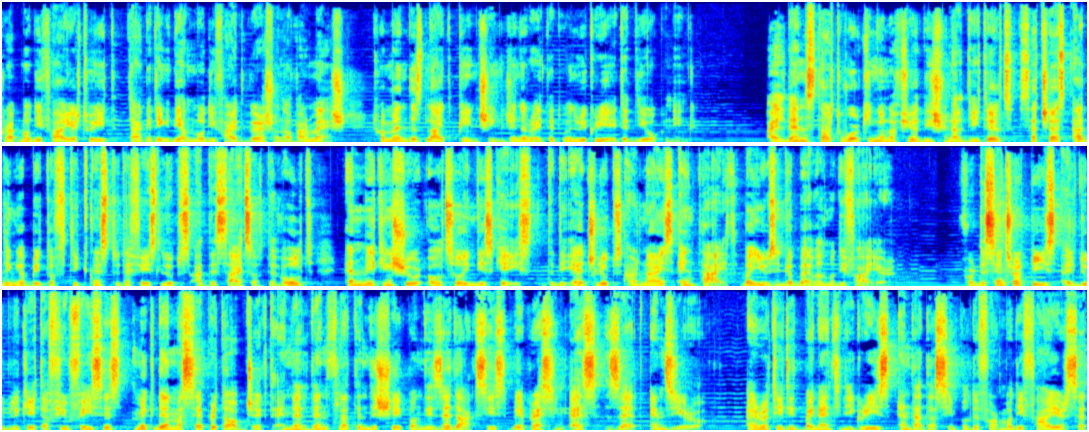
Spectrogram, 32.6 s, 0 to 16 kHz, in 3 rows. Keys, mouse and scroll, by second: 6.3-6.7 scroll up 2, 6.7 alt+click, 7.9 shift+d, 9.0-10.2 middle drag, 10.2 click, 10.7 a, 11.0 alt+e, 13.4 click, 14.1 x, 15.1 Tab, 15.4-18.1 drag, 18.9-20.3 shift+drag, 20.3 3, 20.8 click, 21.4 shift+click, 21.8 shift+click, 22.2-22.5 scroll down 1, 22.5 shift+d, 23.6 p, 24.2-25.4 drag, 25.4 middle click, 25.9 Tab, 26.1 a, 26.7 g, 27.5 s, 28.7 r, 30.3 Tab, 31.7-32.5 drag.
